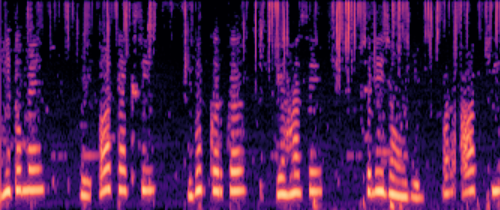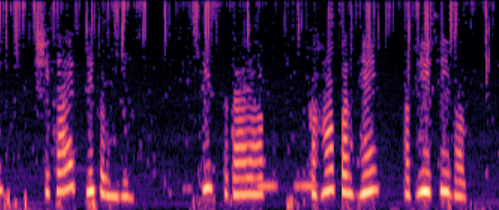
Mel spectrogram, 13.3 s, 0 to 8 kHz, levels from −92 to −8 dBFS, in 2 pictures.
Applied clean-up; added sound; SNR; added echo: classical method spectral subtraction.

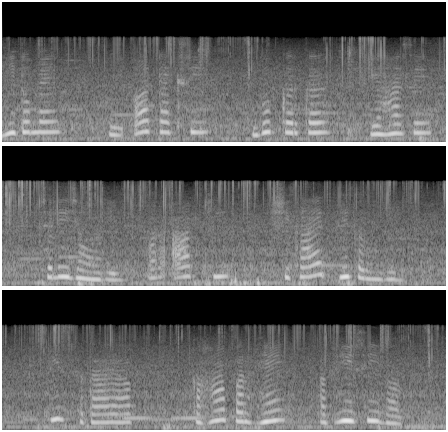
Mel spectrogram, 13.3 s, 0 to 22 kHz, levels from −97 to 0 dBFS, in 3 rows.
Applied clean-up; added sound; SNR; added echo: none; Crumpling, crinkling; 18 dB; none.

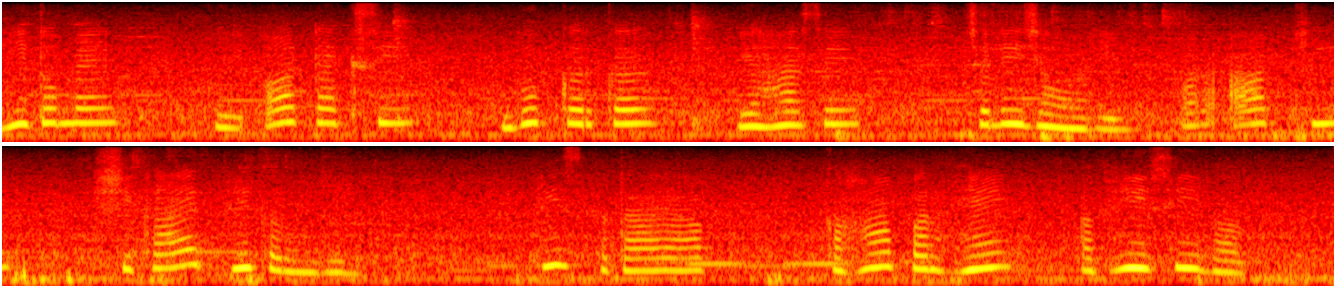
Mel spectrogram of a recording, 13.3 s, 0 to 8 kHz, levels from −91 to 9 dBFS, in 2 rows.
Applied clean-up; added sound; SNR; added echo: none; none; none; none.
